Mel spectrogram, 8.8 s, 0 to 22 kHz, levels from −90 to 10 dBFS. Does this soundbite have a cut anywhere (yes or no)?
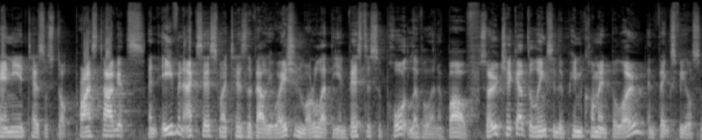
no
